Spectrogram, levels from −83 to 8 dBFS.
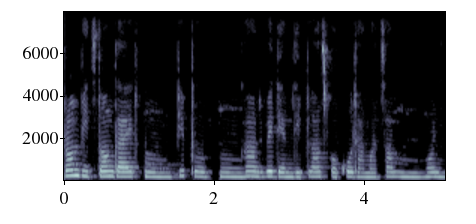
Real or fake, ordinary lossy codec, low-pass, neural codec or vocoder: real; none; none; none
